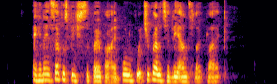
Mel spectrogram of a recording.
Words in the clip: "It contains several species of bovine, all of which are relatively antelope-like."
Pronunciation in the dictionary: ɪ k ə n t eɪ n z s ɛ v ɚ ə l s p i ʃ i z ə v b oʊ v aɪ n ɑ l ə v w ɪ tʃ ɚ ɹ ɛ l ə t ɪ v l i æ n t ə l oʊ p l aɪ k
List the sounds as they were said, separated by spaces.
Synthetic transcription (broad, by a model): ɪ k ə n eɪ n s ɛ v ɚ ə l s p i ʃ i z ə v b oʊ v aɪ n ɑ l ə v w ɪ tʃ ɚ ɹ ɛ l ə t ɪ v l i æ n t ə l oʊ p l aɪ k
